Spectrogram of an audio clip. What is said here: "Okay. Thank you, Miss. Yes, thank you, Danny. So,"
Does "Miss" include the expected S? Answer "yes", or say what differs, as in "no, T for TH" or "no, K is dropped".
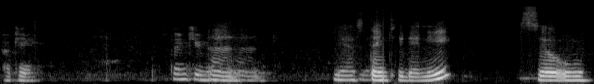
no, S is dropped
